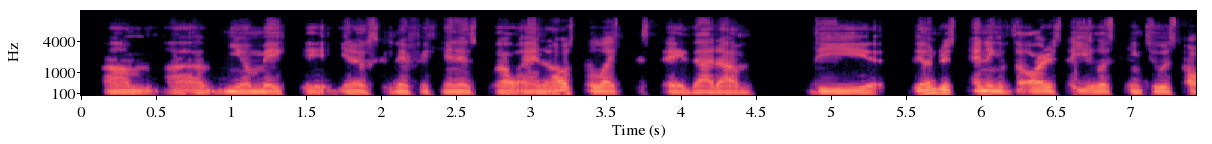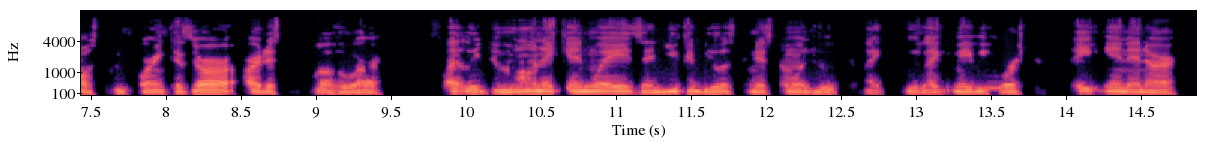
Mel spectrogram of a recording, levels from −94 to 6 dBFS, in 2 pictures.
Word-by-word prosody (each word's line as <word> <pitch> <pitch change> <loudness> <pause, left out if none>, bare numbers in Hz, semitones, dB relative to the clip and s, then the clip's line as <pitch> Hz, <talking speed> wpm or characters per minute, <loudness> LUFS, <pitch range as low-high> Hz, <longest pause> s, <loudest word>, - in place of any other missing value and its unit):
um, 85 -3 0
uh, 85 -1 -2
you 100 - +5
know, 90 - +2
make 95 +1 +2
it, 90 +4 -3
you 90 -4 -4
know, 85 - +2
significant 90 -1 -2
as 85 - 0
well, 85 -1 +1
and 90 0 +2
I'd - - 0
also 135 +3 +2
like 100 -4 +3
to - - -15
say 90 -1 +1
that, 85 0 +1
um, 80 -1 -1 0.4
the 95 -3 +2 0.2
the 120 - +2
understanding 115 -6 +4
of - - -4
the - - -2
artist 100 +1 +3
that - - -5
you're 90 0 0
listening 95 -2 -1
to 100 - +1
is 95 - -1
also 95 0 0
important, 85 0 -2
'cause 95 - -2
there 120 +2 +5
are 125 -4 +4
artists 95 -1 +1
as - - -62
well 95 -1 0
who 90 +1 0
are 85 -1 0 0.4
slightly 110 -3 +1
demonic 105 +6 +2
in 105 -1 +4
ways, 105 -1 +2
and 95 0 +1
you 105 - +4
could 110 -1 +1
be 100 - +1
listening 95 -1 -1
to - - -15
someone 95 -1 0
who 95 0 0
could 90 - -6 0.2
like - - -7
who, 95 - -2
like, 85 -2 -3
maybe 95 -2 +1
worship 95 -2 -1 0.3
Satan 110 -2 0
and 90 -1 +1
are 85 -1 0
95 Hz, 245 wpm, -22 LUFS, 90-105 Hz, 0.4 s, you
